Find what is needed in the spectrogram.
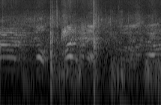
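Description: Players' distant shouts and calls on an outdoor five-a-side football pitch, with two sharp thuds of the football being struck, about half a second apart, in the first half.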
